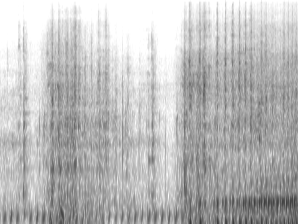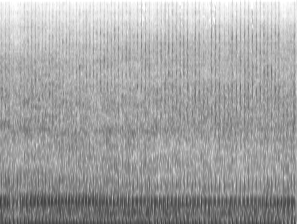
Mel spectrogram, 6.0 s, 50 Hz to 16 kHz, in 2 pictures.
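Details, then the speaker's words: 1980s MTD mini bike with Tillotson 212cc engine climbing a hill at high altitude: it sounded bad and stalled; several quick cranking pulls chug without firing, then it catches and runs steadily but slightly unevenly. Hard restart, cause not stated. "oh he's having to run next to it already running next to it oh it sounds bad it did it did stall oh boy it died"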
